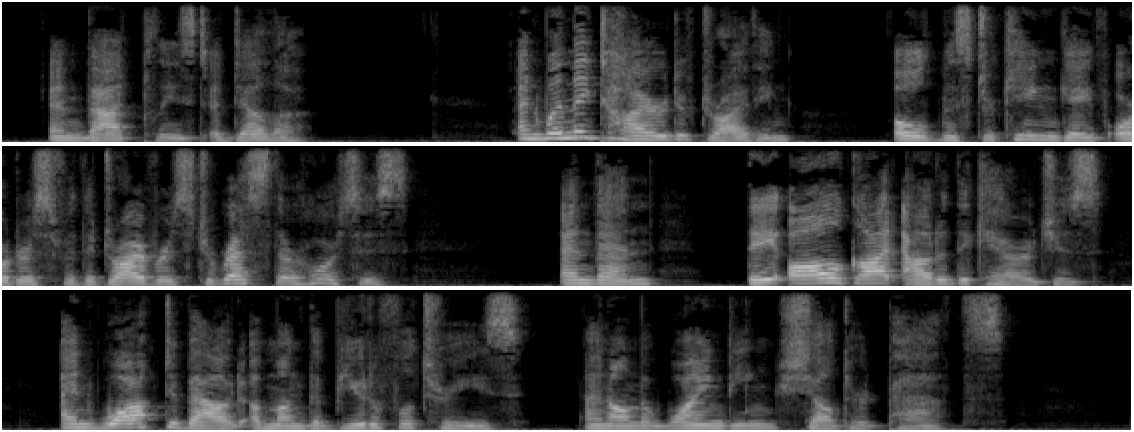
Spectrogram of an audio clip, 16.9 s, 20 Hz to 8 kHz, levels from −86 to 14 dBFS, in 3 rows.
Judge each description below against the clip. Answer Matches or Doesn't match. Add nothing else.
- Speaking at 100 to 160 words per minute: Matches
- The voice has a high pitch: Doesn't match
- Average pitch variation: Matches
